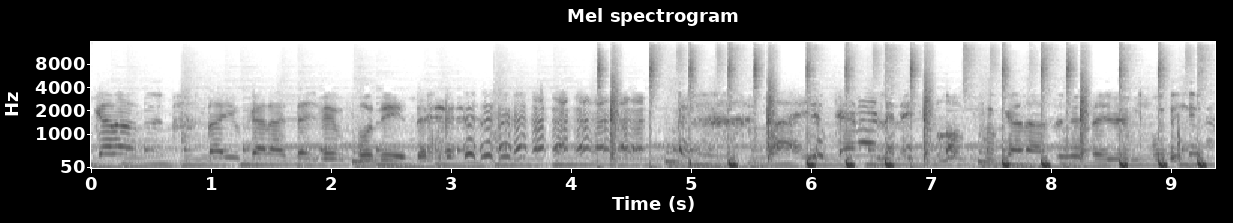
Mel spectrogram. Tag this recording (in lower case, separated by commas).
speech, music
